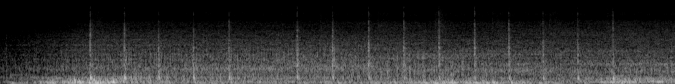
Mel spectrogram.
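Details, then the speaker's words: Hyundai IX35 dashboard, passenger side near the glovebox; sharp cracking clicks about two or three a second over blower rush when recirculation is closed, worse at higher fan or while driving, from a failing A/C recirculation door servo motor, later replaced. "vamos fechar a para recirculação interna e o barulho é nítido que vem mais ou menos dessa região aqui"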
